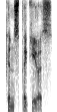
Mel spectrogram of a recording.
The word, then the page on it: Conspicuous: British English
